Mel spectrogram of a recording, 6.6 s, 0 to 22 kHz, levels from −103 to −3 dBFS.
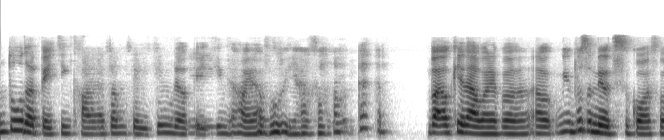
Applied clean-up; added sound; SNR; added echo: neural mask model DeepFilterNet 3.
